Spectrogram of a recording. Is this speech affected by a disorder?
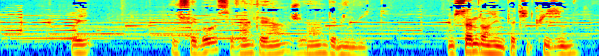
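No.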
